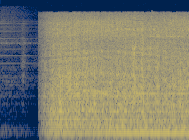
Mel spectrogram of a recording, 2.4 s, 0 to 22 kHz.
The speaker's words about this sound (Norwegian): Helikopteret kommer med en hvit sekk på 1000 kg med kalkstensgrus. Rotoren lager så mye vind at det er vanskelig å holde balansen? Ja, det er 66 eh, tonn som fordeles nå på eh, fire kjente gyteplasser som vi har her oppe.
